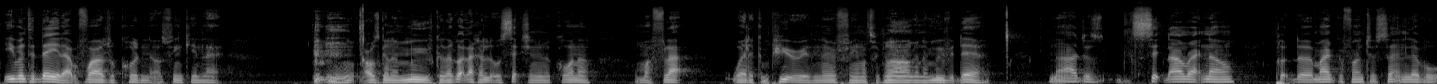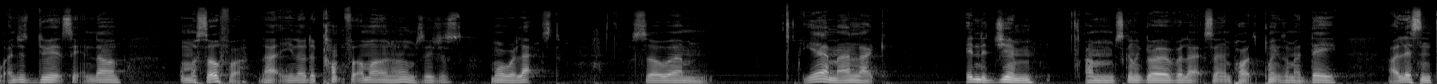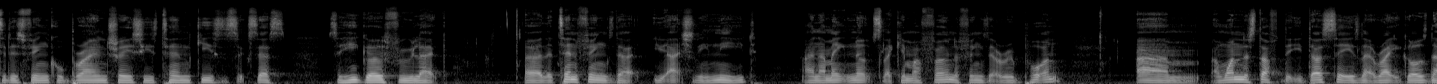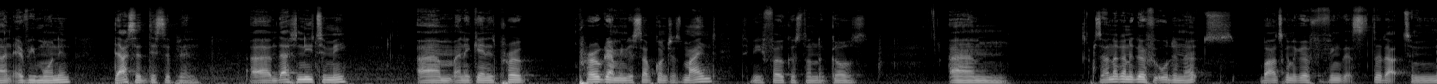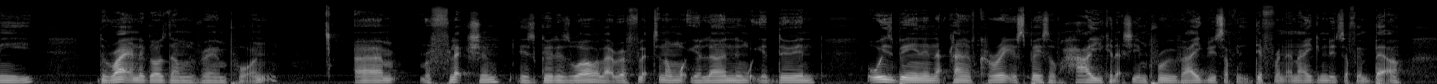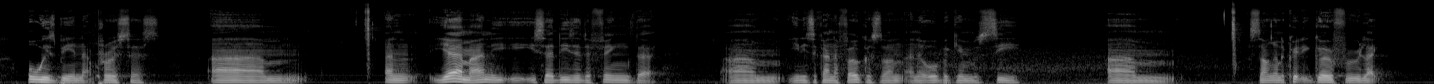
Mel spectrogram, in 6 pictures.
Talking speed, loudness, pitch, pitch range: 205 wpm, -30 LUFS, 100 Hz, 90-105 Hz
